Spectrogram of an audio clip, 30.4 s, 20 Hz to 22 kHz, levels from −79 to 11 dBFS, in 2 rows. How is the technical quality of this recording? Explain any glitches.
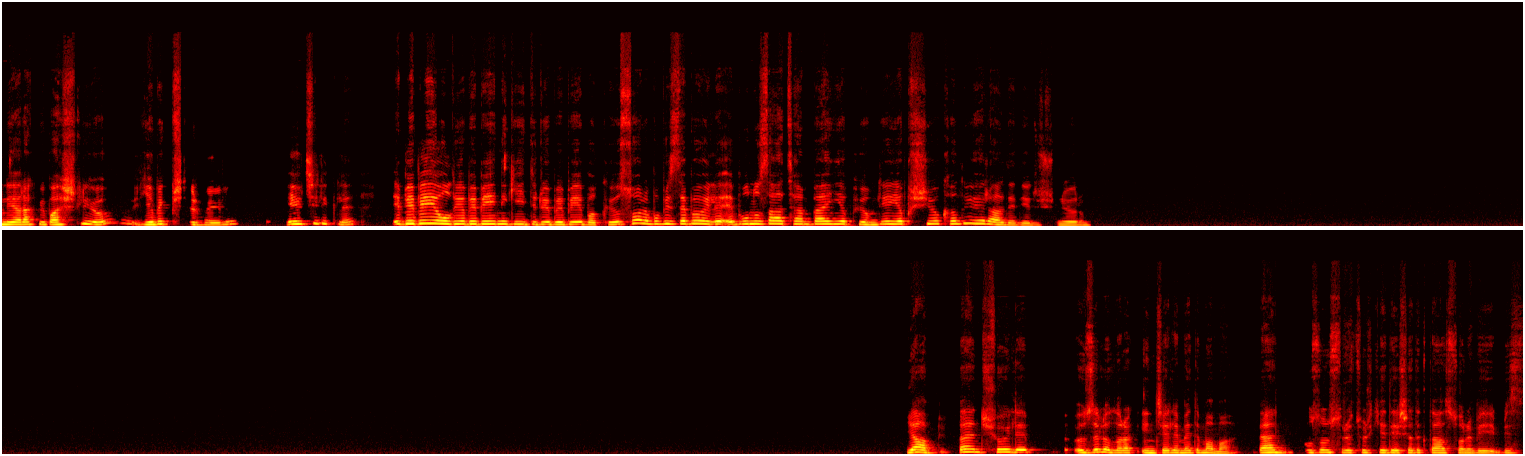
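No technical faults are audible.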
